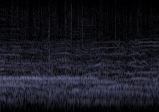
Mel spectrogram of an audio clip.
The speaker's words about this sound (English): Welcome to the Western Virginia International Minstrel Competition and Wet T-Shirt Contest. Give yourselves a big round of applause just for surviving the winter.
